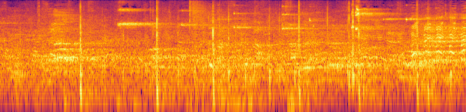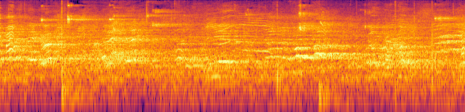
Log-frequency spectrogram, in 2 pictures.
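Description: A basketball bounces with hollow thuds on the floor.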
